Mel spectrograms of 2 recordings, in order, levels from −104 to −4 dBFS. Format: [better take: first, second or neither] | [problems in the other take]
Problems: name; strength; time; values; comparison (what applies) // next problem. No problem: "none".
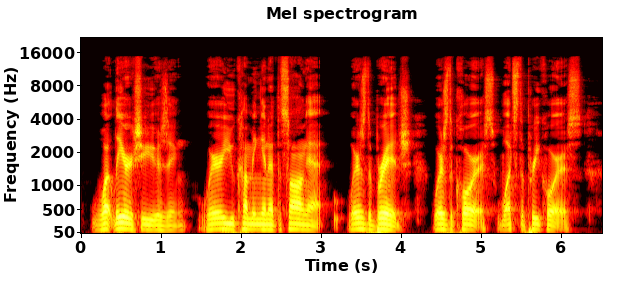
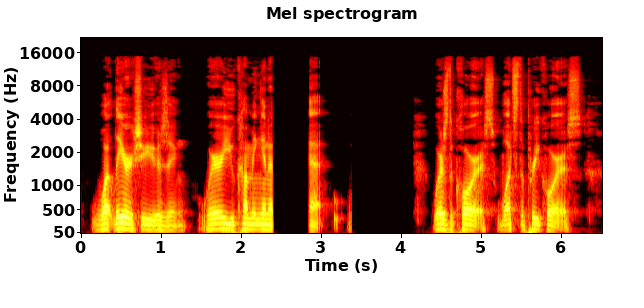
first | audio cutting out; at 2.5 s and at 3.5 s for 1 s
